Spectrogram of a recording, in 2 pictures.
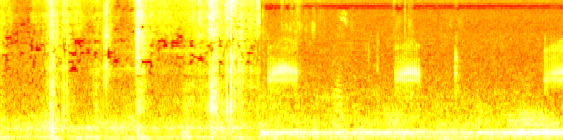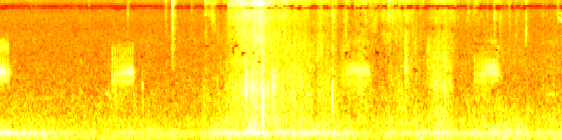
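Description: Faint rustling and clicks at first, then short, faint animal calls, about one every one and a half to two seconds, over a soft rushing swell about ten seconds in.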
